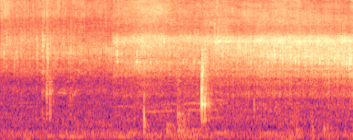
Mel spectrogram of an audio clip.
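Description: Okra sizzles steadily in hot oil, a soft continuous frying hiss with a few light clinks and stirring taps over it, close and fairly quiet.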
